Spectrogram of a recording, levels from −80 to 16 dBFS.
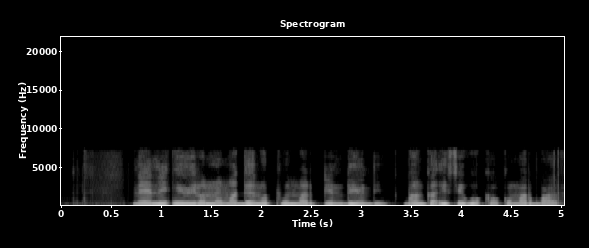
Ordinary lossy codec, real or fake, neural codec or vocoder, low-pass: none; fake; codec, 44.1 kHz, 2.6 kbps, DAC; 7.2 kHz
